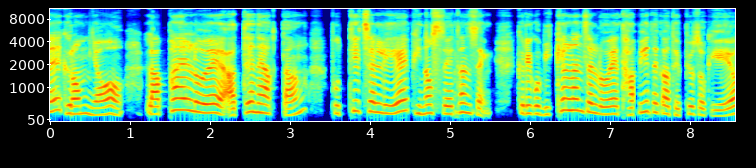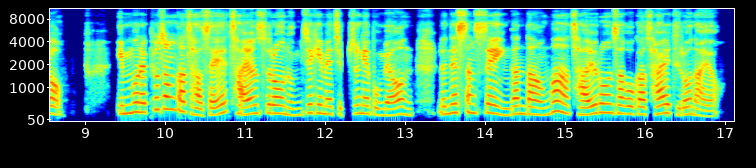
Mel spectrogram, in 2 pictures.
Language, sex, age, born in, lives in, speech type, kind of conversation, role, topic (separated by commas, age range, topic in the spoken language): Korean, female, 25-29, South Korea, United States, read, expert-assistant, expert, 바쁜 일상 속에서도 예술사에 흥미를 계속 유지하려면 어떻게 해야 할까요?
